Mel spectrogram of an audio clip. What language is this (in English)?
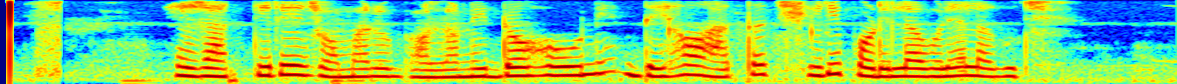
Odia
